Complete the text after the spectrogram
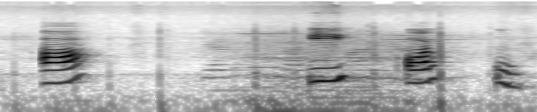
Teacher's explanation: एक ऐसा स्वर जिसके उच्चारण में हमें 2 मात्रा का समय लगे या फिर दीर्घ उच्चारण करना पड़े, दैट इज कॉल्ड दीर्घ स्वर।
